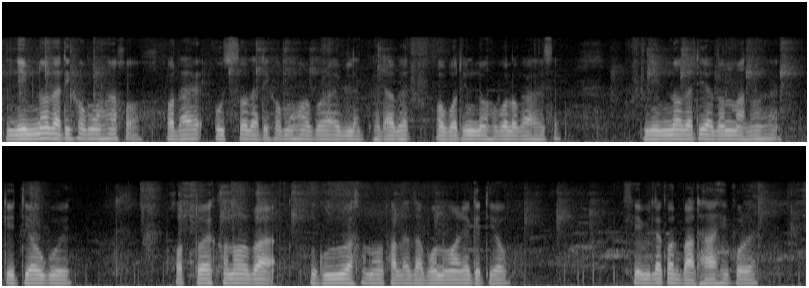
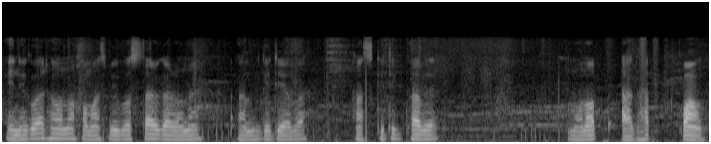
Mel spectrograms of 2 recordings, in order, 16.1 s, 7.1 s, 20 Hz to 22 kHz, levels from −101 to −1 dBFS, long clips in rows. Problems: background sounds at intervals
